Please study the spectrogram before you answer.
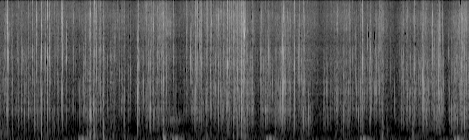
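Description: A clear plastic zip bag full of white fluffy filling is pressed and squeezed with fingers and thumbs. It gives a steady stream of soft, bright crinkling with many quick crackles and crunches layered on top. The texture swells and dips in loudness over about nine seconds without stopping.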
